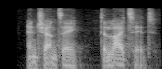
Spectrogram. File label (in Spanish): Voice Acting es M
